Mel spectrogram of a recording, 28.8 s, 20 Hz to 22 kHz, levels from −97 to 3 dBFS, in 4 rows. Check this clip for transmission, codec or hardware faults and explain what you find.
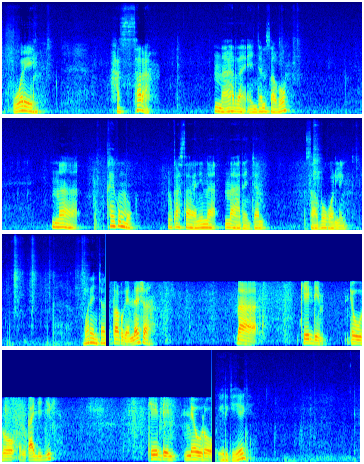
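One fault is present. From 16.46 s to 25.86 s the speech turns dull and boxy, with nothing above 3.8 kHz, after an 80 ms gap, plus faint new background noise at unchanged loudness. The likely cause is an input switched to a poorer, narrower-band device.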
